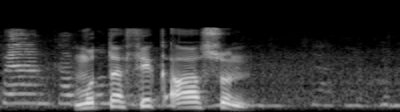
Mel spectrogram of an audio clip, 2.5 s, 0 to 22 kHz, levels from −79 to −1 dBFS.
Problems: constant background noise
